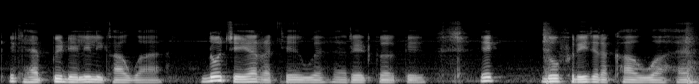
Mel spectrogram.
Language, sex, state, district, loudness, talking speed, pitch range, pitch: Hindi, male, Jharkhand, Ranchi, -18 LUFS, 155 wpm, 105-135 Hz, 110 Hz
